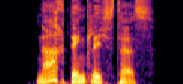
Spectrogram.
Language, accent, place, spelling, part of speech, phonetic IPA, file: German, Germany, Berlin, nachdenklichstes, adjective, [ˈnaːxˌdɛŋklɪçstəs], De-nachdenklichstes.ogg
- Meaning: strong/mixed nominative/accusative neuter singular superlative degree of nachdenklich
